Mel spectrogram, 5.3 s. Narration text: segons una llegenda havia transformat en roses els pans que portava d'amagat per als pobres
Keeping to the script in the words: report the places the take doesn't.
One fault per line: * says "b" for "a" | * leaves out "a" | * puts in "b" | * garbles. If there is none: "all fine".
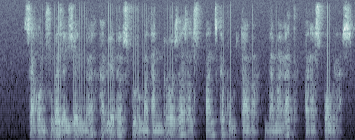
all fine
